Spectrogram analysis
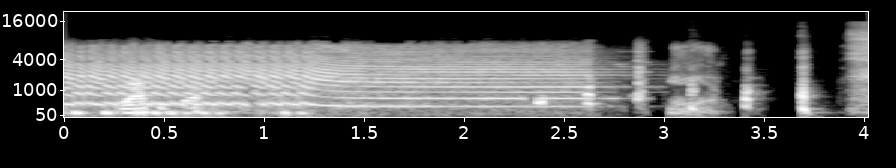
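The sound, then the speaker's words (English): Loud air horn blasts fire off in quick succession, a warbling stuttered run settling into one long sustained blare, then a few short sharp honks at the end. “Let's get one more air horn in.”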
